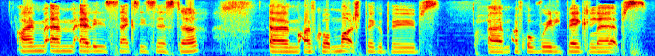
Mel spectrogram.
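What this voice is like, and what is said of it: Croaky put-on sexy female voice. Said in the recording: “sexy voice lady ... I've got this kind of like croaky voice ... I've just got a really bad sore throat”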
